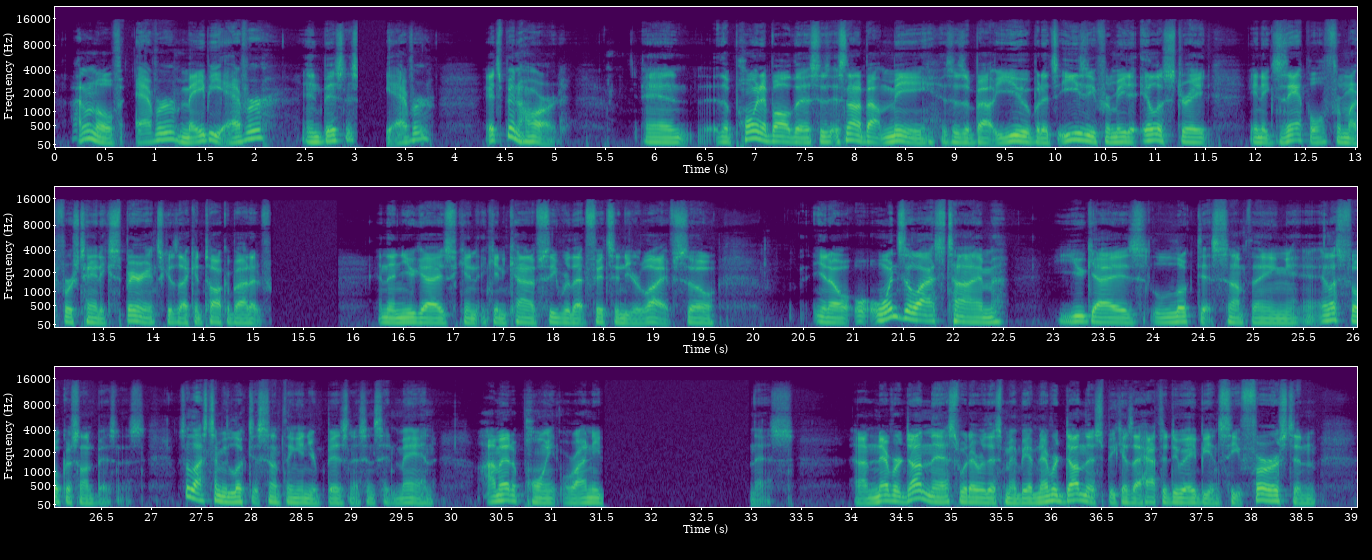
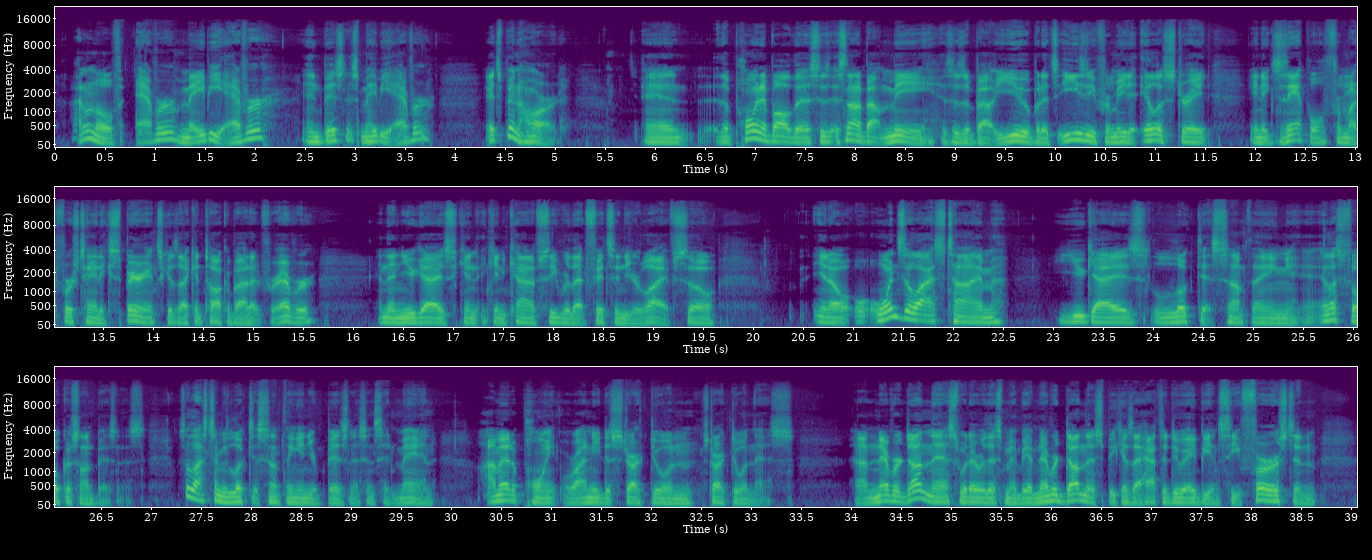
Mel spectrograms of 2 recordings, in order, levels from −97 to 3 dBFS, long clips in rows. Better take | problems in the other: second | audio cutting out; at 3 s, at 15 s for 0.5 s and at 32 s for 1.5 s

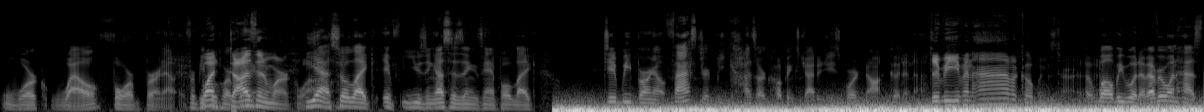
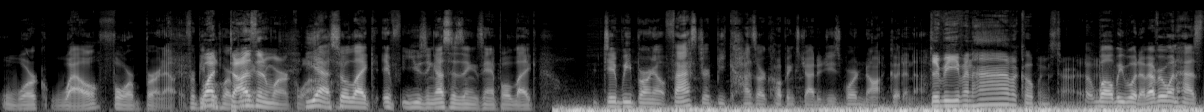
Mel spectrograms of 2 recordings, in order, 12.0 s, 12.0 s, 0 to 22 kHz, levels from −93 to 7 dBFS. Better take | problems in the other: second | low rumble; loud; from 5.5 s on; 4 dB below the speech; faint in the second

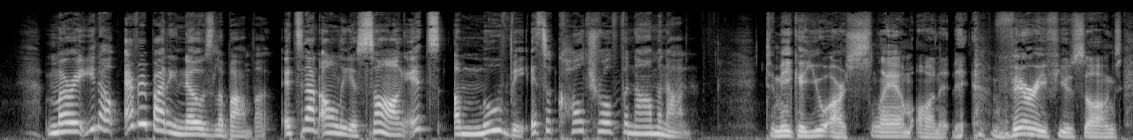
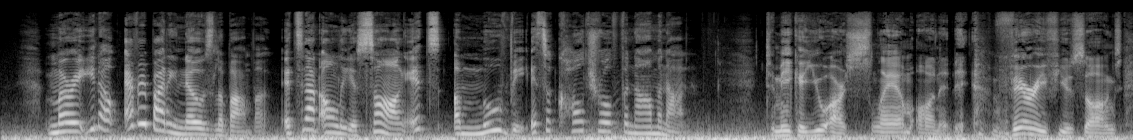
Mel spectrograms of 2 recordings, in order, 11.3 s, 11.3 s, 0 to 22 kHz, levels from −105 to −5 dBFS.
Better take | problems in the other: first | wind noise on the microphone; occasional gusts; 25 dB below the speech

